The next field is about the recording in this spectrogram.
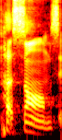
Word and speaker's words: Psalms: It's pronounced Psalms, if you're wondering. Psalms. Why is that P there? It's silent.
